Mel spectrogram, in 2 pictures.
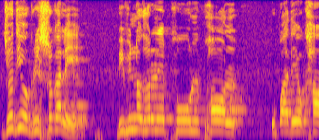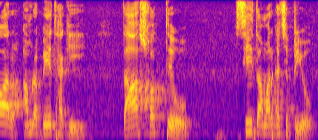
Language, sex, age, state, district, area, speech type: Bengali, male, 45-60, West Bengal, Paschim Medinipur, rural, spontaneous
